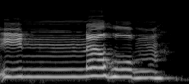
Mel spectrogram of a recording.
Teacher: واللہ یشہد انہم، انہ کی نون مشدد ہے، غنہ کریں گے، سختی سے جمع کر پڑھیں گے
